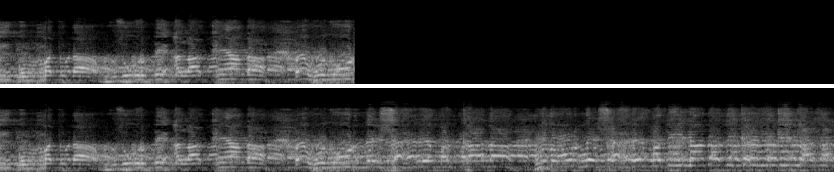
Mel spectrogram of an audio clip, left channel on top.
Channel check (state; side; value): drops out; left; at 3.6 s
